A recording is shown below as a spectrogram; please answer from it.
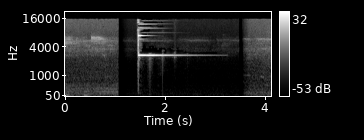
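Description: A single sharp bell-like ding rings out at one clear high pitch and fades away over about two seconds. It sits in a gap where the background sound drops to dead silence.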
